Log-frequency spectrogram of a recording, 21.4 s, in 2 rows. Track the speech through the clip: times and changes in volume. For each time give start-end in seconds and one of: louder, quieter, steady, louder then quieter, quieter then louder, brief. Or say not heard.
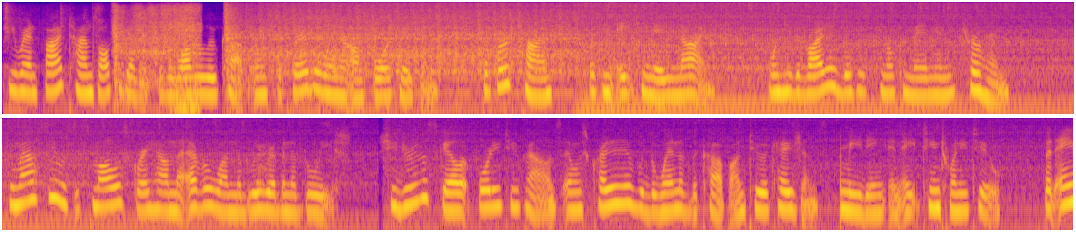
0.1-21.4 steady.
